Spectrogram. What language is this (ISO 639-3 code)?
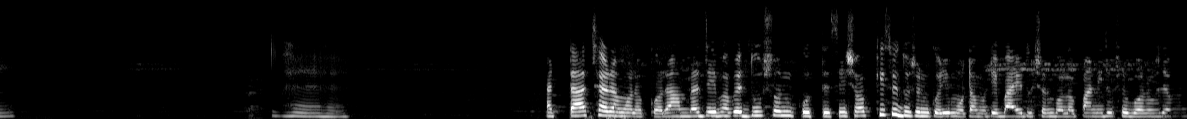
ben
